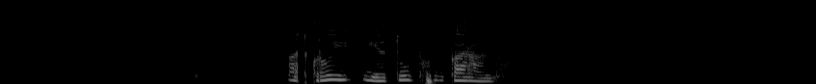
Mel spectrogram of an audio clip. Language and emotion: Russian, neutral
